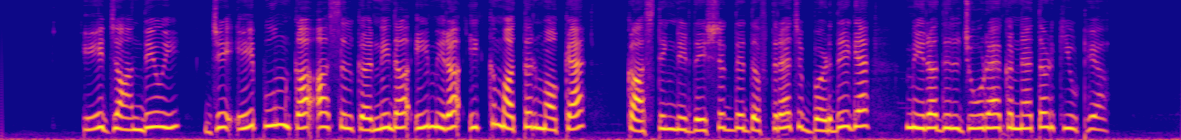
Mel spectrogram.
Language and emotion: Dogri, fearful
